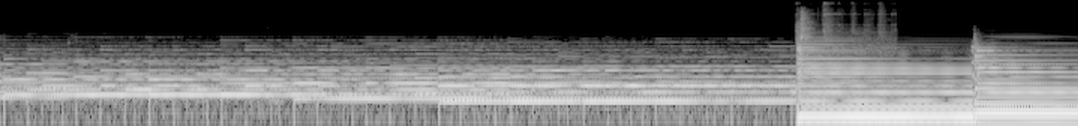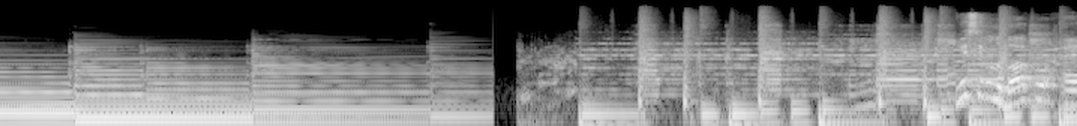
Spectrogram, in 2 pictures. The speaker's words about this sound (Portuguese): Totalmente, com isso você tá ouvindo essa música crescendo, é a passagem de bloco, tá, gente? Daqui a pouco vem outra aí.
